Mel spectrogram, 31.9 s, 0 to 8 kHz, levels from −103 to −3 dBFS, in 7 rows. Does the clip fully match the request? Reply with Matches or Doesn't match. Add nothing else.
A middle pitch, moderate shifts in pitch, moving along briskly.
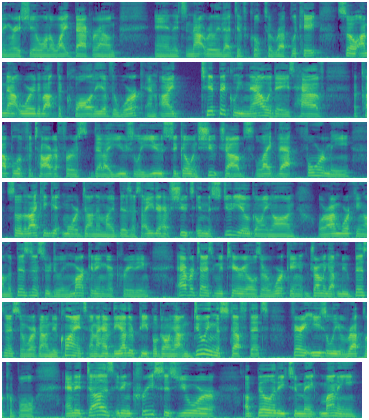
Doesn't match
